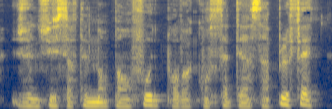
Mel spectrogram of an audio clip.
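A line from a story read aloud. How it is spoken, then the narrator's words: Gentle. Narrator (French): dit doucement Mr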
